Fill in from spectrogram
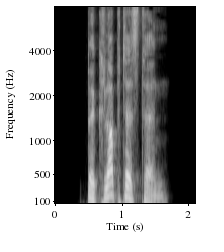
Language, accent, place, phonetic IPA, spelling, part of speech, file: German, Germany, Berlin, [bəˈklɔptəstn̩], beklopptesten, adjective, De-beklopptesten.ogg
- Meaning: 1. superlative degree of bekloppt 2. inflection of bekloppt: strong genitive masculine/neuter singular superlative degree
